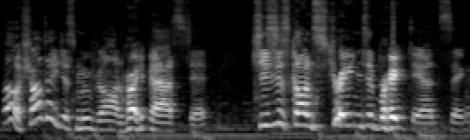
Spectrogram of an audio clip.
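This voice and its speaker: Animated woman streamer with swooping pitch. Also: measured pace, soft background music. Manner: excitable, swings from muttering to shrieking. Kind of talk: casual live game commentary.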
